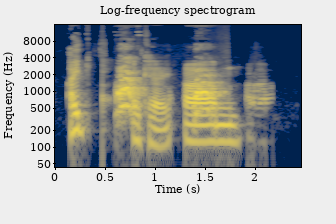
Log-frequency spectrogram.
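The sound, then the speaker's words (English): A dog barks inside an apartment in a quick, uneven run of about five loud, tonal yaps over a couple of seconds, then falls quiet. “Okay, I just can't believe there's a dog in my apartment right now.”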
